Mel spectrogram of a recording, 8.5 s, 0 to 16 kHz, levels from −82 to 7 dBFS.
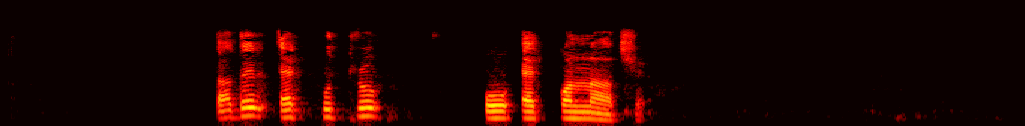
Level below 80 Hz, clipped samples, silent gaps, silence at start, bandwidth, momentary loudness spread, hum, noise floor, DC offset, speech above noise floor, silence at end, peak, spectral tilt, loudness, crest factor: -80 dBFS; under 0.1%; none; 1.8 s; 7.6 kHz; 11 LU; none; -90 dBFS; under 0.1%; 64 dB; 3.2 s; -8 dBFS; -4.5 dB/octave; -27 LUFS; 24 dB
